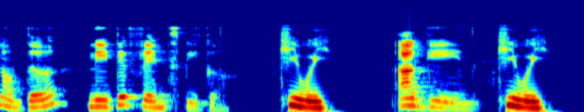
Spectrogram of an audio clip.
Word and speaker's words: kiwi: speaker in French look the I is pronounced as e as I already told you so it has to be pronounced he says kiwi kiwi now listen to the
